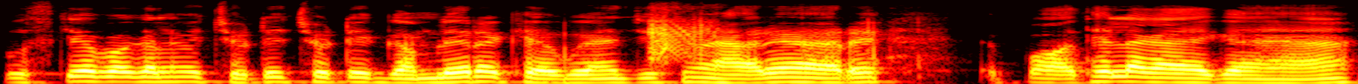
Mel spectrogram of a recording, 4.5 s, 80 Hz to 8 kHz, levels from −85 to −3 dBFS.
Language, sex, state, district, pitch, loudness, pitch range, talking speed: Hindi, male, Jharkhand, Garhwa, 155 Hz, -14 LUFS, 140-165 Hz, 210 wpm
